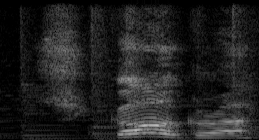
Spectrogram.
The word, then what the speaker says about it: Skagra: Skagra.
